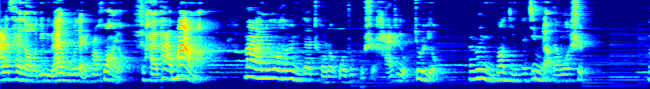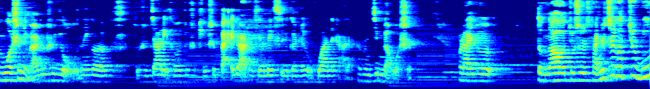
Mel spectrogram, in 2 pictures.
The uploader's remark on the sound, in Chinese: 由于现场录音环境比较空旷所以效果一般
